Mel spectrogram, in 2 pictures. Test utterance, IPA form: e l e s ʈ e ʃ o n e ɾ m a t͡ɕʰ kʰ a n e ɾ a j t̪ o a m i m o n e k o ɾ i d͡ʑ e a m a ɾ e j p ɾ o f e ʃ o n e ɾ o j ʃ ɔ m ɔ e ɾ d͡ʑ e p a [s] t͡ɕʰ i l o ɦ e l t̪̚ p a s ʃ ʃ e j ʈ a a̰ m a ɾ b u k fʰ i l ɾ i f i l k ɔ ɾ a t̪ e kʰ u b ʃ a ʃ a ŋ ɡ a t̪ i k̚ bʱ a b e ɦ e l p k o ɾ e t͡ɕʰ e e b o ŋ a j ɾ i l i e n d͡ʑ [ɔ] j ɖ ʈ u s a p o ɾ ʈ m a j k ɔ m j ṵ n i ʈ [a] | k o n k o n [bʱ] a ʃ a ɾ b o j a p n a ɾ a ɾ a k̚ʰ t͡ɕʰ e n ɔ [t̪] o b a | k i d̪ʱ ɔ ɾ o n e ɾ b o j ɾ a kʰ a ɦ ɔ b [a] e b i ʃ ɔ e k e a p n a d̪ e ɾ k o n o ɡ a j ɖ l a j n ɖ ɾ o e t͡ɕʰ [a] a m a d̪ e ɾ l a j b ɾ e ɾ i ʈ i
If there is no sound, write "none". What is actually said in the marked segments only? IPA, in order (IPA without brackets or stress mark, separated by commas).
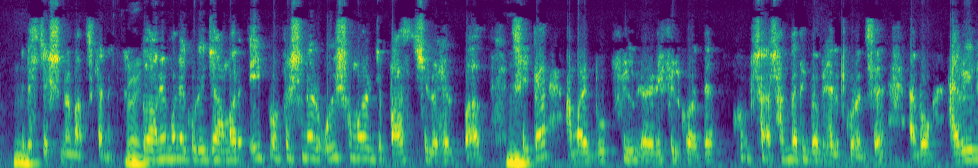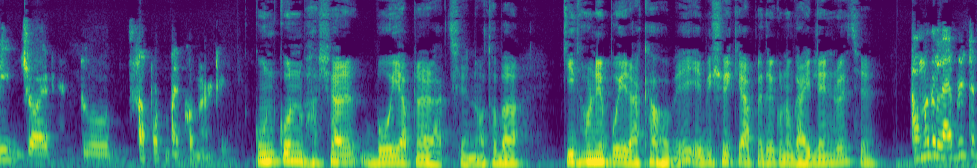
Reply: s, ɔ, i, bʱ, t̪ʰ, e, e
